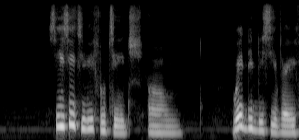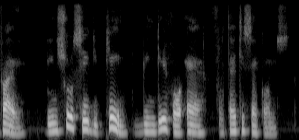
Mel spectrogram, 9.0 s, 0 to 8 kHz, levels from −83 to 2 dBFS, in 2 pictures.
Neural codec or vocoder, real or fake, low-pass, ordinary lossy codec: codec, 32 kHz, 1.9 kbps, SNAC; fake; 7.2 kHz; none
